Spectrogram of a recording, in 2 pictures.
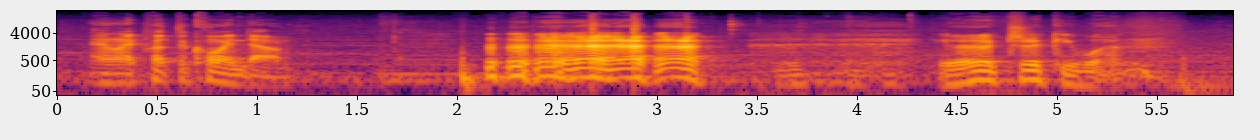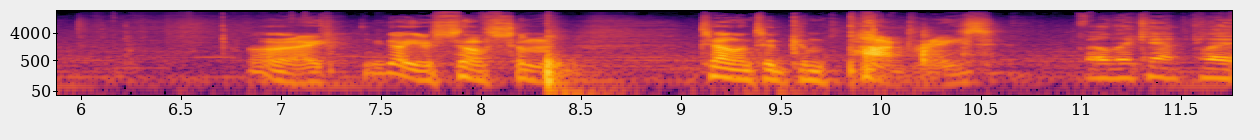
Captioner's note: laughs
